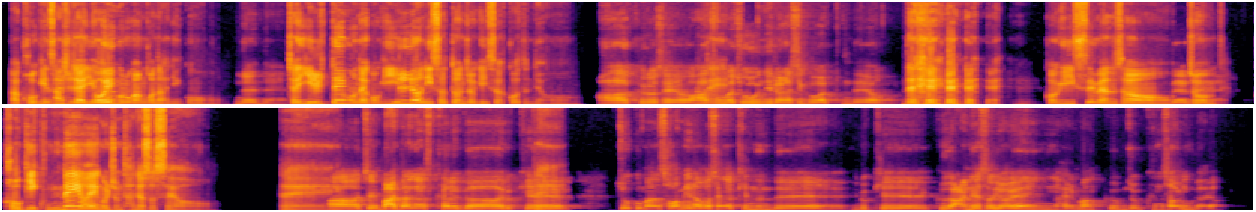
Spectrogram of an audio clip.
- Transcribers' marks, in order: other background noise; laughing while speaking: "네"; laugh
- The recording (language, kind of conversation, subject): Korean, podcast, 가장 기억에 남는 여행 경험을 이야기해 주실 수 있나요?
